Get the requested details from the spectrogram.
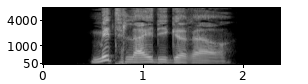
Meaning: inflection of mitleidig: 1. strong/mixed nominative masculine singular comparative degree 2. strong genitive/dative feminine singular comparative degree 3. strong genitive plural comparative degree
- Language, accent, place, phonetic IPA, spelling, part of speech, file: German, Germany, Berlin, [ˈmɪtˌlaɪ̯dɪɡəʁɐ], mitleidigerer, adjective, De-mitleidigerer.ogg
